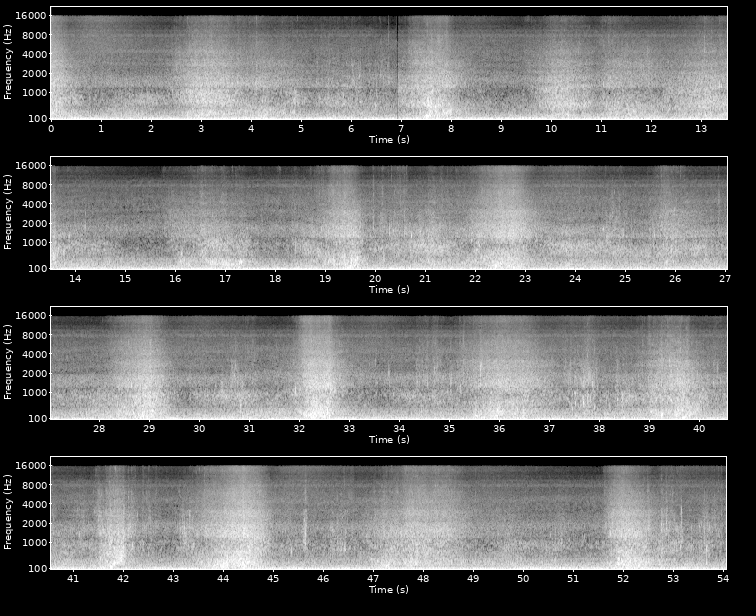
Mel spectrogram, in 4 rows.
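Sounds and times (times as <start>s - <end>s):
small waves breaking on beach: 0.0s - 54.0s
wind rumble on microphone: 0.0s - 54.0s.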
